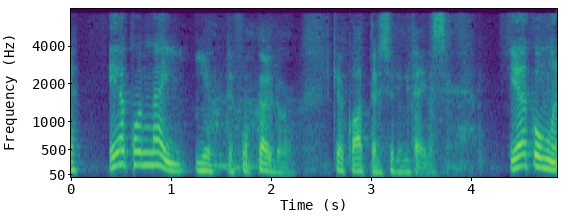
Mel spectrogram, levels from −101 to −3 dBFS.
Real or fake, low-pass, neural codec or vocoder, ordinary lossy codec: fake; none; codec, 16 kHz, 1.1 kbps, Voila-Tokenizer; none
